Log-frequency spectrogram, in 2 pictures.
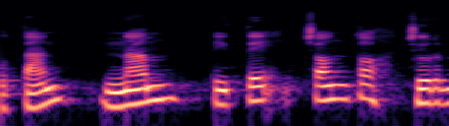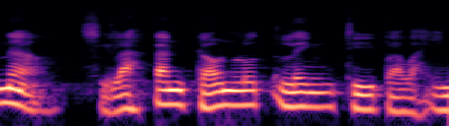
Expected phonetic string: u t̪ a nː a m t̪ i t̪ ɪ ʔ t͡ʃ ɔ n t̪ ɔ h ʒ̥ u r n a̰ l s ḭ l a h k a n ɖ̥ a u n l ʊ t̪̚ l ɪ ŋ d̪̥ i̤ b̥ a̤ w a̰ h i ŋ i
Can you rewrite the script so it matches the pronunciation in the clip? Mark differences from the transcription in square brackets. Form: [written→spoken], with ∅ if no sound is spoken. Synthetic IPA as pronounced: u t̪ a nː a m t̪ i t̪ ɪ ʔ t͡ʃ ɔ n t̪ ɔ h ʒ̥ u r n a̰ l s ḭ l a h k a n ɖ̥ a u n l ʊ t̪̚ l ɪ ŋ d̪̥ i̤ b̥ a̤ w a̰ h i [ŋ→n] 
